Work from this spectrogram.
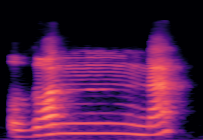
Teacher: ingat dha itu dia satu makhraj dengan zal, ya. Dia sama ujung lidah seperti mau digigit. Dhanna, nunnya gunnah.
